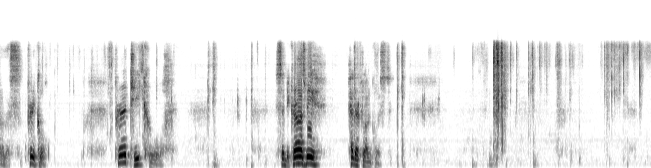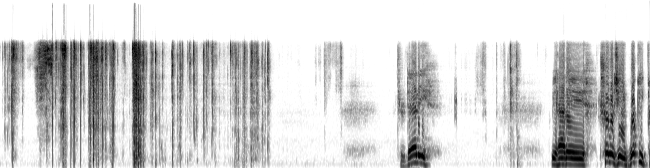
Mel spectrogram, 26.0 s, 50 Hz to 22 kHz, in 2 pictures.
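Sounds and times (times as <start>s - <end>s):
plastic wrapper tearing and crinkling: 9.8s - 11.3s, 12.0s - 18.5s.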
